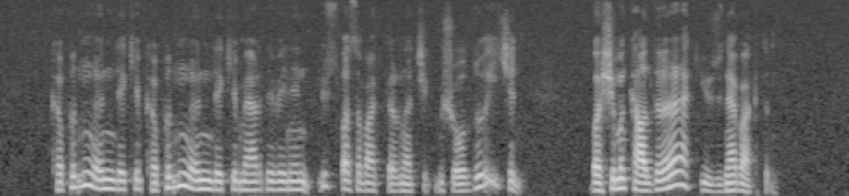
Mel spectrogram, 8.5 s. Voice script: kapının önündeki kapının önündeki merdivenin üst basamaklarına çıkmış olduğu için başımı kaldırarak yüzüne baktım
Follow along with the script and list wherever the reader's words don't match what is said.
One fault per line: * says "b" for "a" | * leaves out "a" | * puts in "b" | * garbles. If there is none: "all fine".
all fine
